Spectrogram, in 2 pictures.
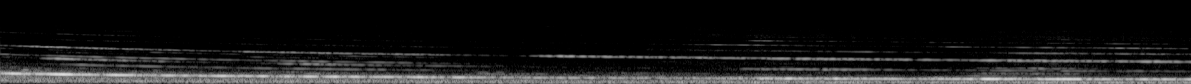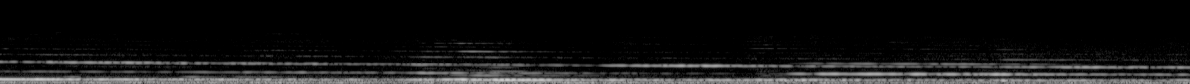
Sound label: Falling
